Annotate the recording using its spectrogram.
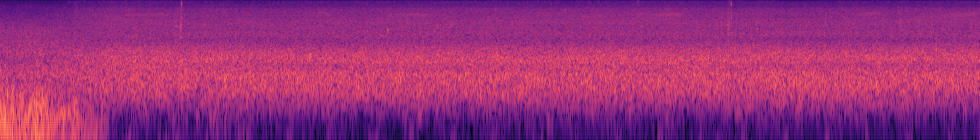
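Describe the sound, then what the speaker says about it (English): Wind buffets the microphone beside a high-water river during a fly-fishing outing: a loud, steady broadband rush that never lets up, with no talk. "So let's let this wind calm down"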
